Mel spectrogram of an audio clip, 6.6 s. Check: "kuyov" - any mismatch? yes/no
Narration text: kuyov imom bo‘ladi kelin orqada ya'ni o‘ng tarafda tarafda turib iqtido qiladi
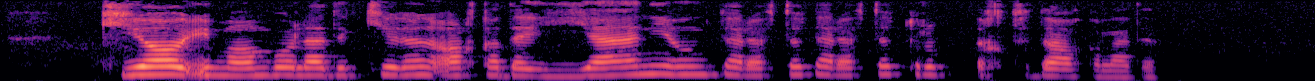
no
